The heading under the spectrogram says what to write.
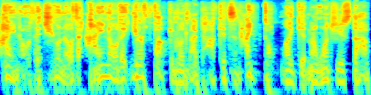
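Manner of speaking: whispered speech. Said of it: "whispering to the void".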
